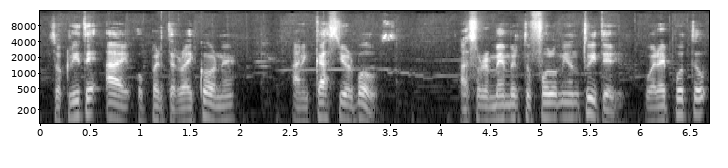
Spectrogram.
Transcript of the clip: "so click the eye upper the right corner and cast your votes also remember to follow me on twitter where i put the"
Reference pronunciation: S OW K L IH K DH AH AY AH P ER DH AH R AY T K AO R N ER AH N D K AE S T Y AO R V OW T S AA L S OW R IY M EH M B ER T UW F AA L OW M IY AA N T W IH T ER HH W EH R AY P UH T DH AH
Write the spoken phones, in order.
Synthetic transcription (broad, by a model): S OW K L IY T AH AY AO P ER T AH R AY K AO R N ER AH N K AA S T Y AO R B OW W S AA N S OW R IY M EH M B ER T UW F AA L OW M IY AA N T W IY T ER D W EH R AY P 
